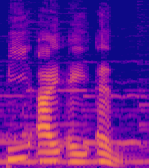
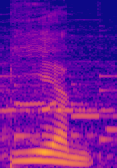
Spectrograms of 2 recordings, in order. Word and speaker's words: bian: So for example, B-I-A-N, B-N. It's not Bian, it's B-N. So it's a B plus Yen, as in Japanese currency.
